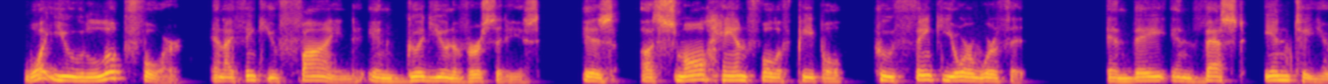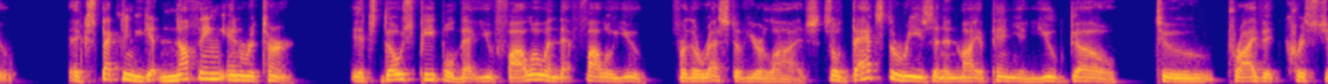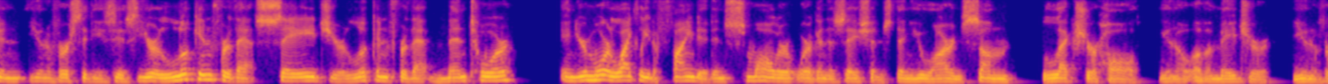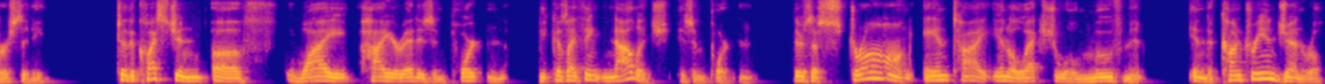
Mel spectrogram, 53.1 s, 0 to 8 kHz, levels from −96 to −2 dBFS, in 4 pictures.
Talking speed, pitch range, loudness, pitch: 140 wpm, 105-145 Hz, -20 LUFS, 125 Hz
